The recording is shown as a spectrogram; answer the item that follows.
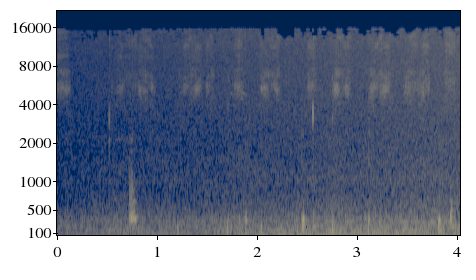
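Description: Marker pen writing on a whiteboard: faint scratching strokes with a few small ticks, starting about a second and a half in.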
